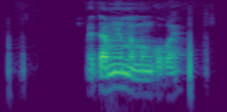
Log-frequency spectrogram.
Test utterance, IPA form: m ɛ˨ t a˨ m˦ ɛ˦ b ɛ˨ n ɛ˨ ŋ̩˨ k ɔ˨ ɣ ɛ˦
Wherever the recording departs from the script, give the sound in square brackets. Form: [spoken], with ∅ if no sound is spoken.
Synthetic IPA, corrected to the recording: m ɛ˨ t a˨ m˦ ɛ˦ [m] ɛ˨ [m] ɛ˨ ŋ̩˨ k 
